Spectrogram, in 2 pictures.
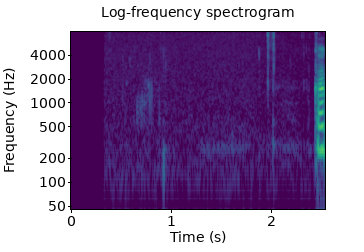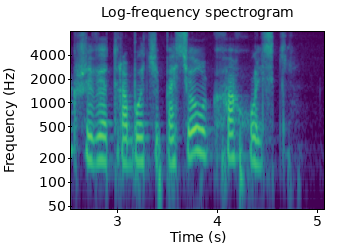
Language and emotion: Russian, neutral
